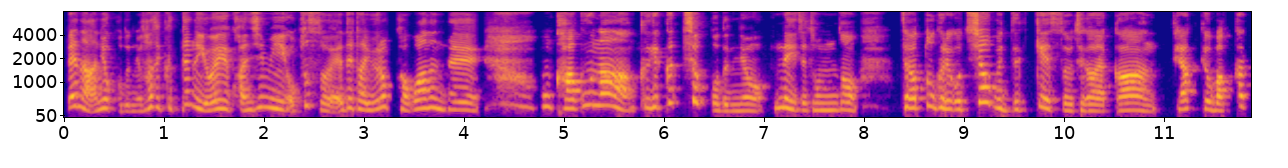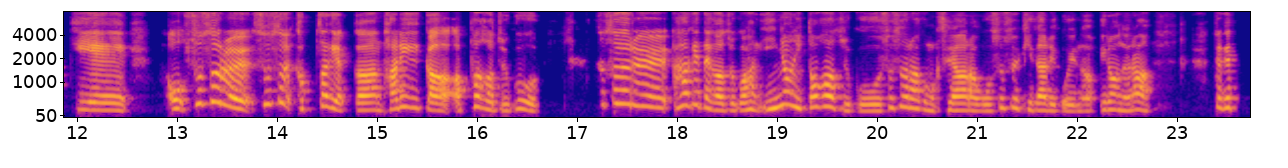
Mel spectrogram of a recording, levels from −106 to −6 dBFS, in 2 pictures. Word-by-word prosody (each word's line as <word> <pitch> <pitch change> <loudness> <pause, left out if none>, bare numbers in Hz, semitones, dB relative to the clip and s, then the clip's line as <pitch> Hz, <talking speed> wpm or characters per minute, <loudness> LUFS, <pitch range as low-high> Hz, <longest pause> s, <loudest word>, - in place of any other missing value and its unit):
때는 300 +3 +4
아니었거든요. 180 -9 -2
사실 290 +8 -3
그때는 290 +1 -3
여행에 240 +3 +2
관심이 250 +3 -2
없었어요. 330 +1 -4
애들 275 - -1
다 230 -3 0
유럽 295 +8 -2
가고 225 +3 0
하는데 225 -6 0 0.6
'어 310 - -4
가구나,' 335 +5 +4
그게 285 +1 -2
끝이었거든요. 200 - -1
근데 275 -1 +2
이제 205 -2 -5
점점 205 +1 -4 0.5
제가 275 -2 +2
또 310 0 -4
그리고 240 -4 0
취업을 345 - +4
늦게 230 +6 -4
했어요. 245 -7 -2
제가 185 -1 -1
약간 195 +2 +4 0.2
대학교 235 -1 -1
막학기에 210 - 0 0.3
어 250 0 -1
수술을 375 - +4
수술 380 +1 -2
갑자기 250 +3 0
약간 205 +1 +2
다리가 245 -4 +4
아파 305 -1 0
가지고 215 -2 -5 0.6
수술을 355 -7 +2
하게 345 +3 0
돼 270 - +2
가지고 200 -1 +1
한 215 0 -2
2 245 +2 0
년이 320 -6 -1
떠 295 - +2
가지고 185 -11 -1
수술하고 265 0 -2
막 185 - -9
재활하고 195 -3 0
수술 265 +5 -6
기다리고 200 -5 -1
이너 180 0 -7
이러느라 220 -1 -1 0.6
되게 275 -1 -1
245 Hz, 340 characters per minute, -25 LUFS, 205-295 Hz, 0.6 s, 때는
